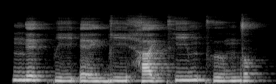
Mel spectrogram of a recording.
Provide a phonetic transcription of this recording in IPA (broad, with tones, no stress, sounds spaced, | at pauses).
ŋ eː˥˨ k̚ p iː˩˧ ʔ eː˩ j b iː˧˩ h a˩ j t̪ʰ iː˧˥ m t̪ʰ ɯː˩˧ m d o˧ k̚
